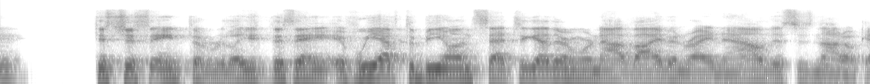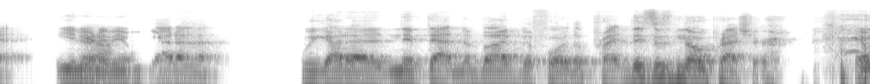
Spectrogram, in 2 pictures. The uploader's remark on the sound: all before Zoom cuts us off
